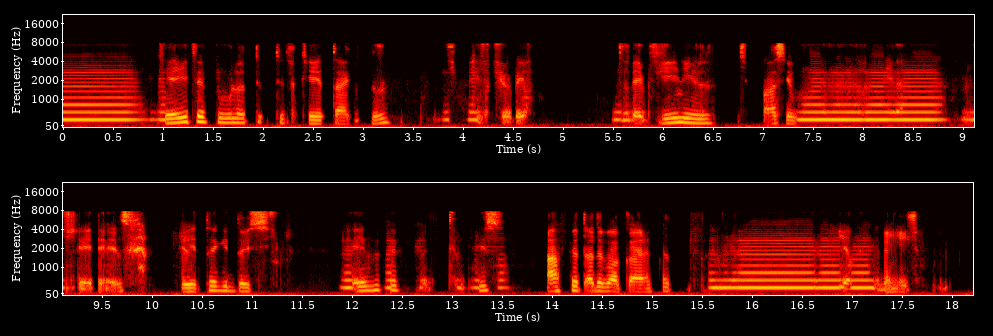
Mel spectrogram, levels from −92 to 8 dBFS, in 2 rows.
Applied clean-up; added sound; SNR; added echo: neural diffusion model UNIVERSE++.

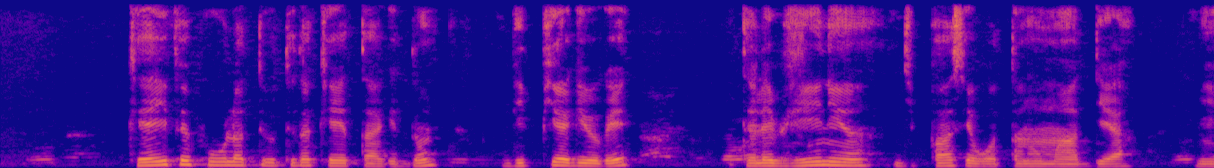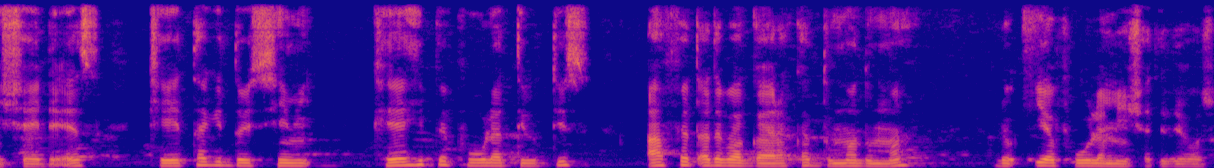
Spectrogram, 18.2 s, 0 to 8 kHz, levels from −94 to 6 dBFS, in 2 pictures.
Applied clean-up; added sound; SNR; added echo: none; none; none; none.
